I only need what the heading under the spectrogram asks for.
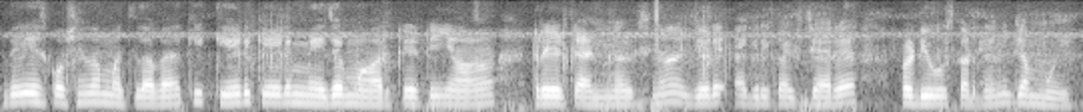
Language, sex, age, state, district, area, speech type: Dogri, male, 30-45, Jammu and Kashmir, Reasi, urban, spontaneous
